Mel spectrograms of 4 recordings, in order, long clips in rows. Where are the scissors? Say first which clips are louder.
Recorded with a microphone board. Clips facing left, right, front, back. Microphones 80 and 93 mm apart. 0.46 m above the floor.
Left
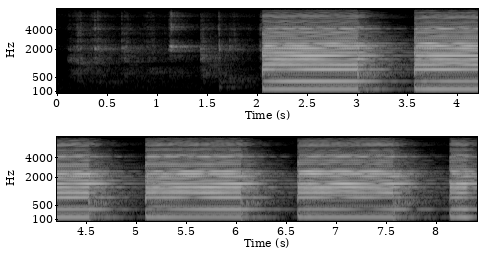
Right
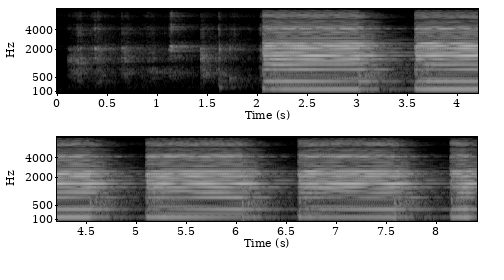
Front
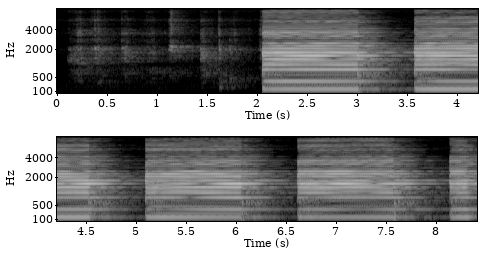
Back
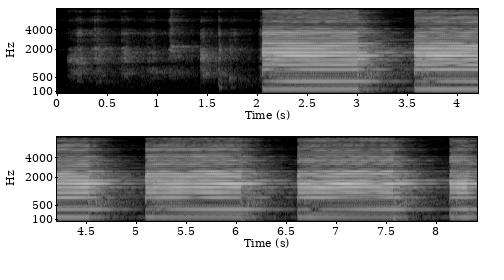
Right 5 dB, back 3 dB; 135° right, 1.7 m.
